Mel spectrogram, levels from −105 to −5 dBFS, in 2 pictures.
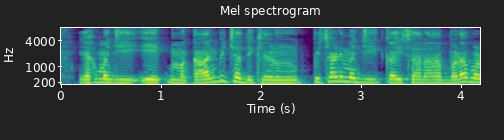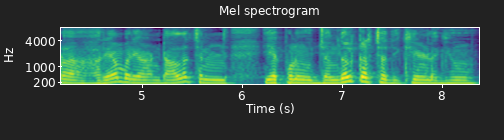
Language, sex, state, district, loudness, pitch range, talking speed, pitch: Kumaoni, male, Uttarakhand, Uttarkashi, -18 LUFS, 155-180 Hz, 170 wpm, 170 Hz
